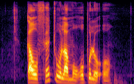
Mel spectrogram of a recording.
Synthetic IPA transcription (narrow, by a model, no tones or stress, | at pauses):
kʼaʊfɛtʼʊlamʊɣʊpʼʊlɔ̰ʔʊ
